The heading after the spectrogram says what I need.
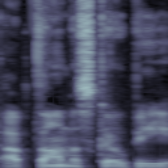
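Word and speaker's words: ophthalmoscopy: say op tholos scopy but we'll just say opos scopy and you really can't hear that l in there so opos scopy visual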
